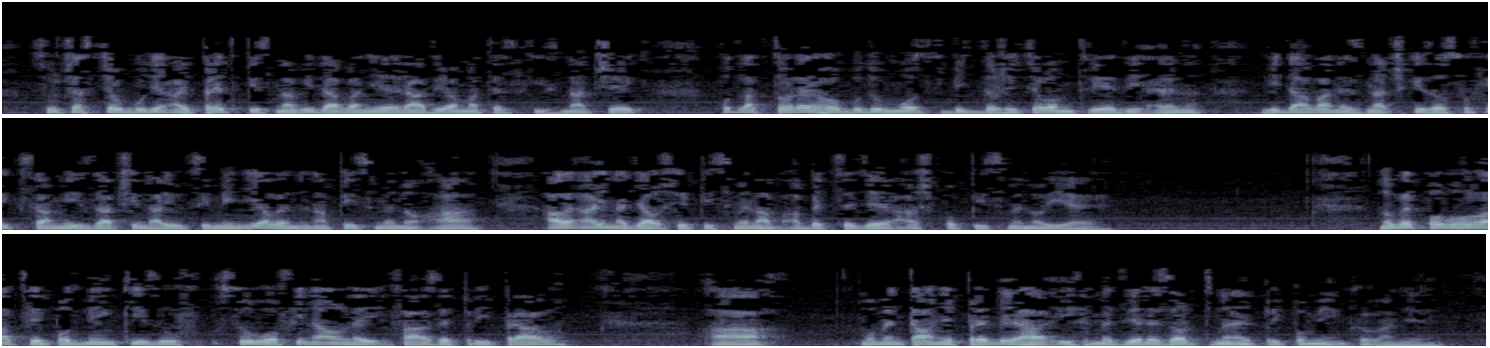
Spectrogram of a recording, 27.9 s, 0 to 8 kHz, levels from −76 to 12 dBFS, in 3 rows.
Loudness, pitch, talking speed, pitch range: -18 LUFS, 120 Hz, 110 wpm, 110-125 Hz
